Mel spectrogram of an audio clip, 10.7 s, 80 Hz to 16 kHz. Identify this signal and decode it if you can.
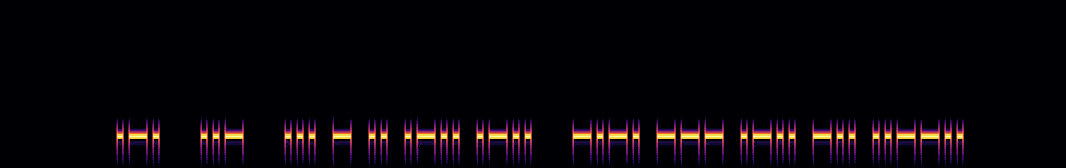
Morse code, heard as a keyed tone, about 20 wpm, 700 Hz. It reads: R U STILL COLD?
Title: Sentences from Top 400 Words and Abbreviations 20wpm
